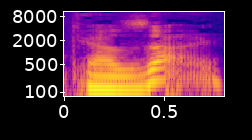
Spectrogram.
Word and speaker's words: calzone: I think in Italian it is pronounced calzone. – Mm-hmm. I don't know. – But we're not in fucking Italy, dude. – Oh. – No. – So it's like Stallone, calzone.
